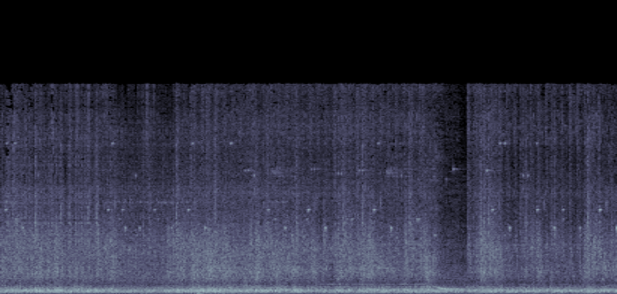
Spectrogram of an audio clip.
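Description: Heavy metal footsteps thud as a large robot walks.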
